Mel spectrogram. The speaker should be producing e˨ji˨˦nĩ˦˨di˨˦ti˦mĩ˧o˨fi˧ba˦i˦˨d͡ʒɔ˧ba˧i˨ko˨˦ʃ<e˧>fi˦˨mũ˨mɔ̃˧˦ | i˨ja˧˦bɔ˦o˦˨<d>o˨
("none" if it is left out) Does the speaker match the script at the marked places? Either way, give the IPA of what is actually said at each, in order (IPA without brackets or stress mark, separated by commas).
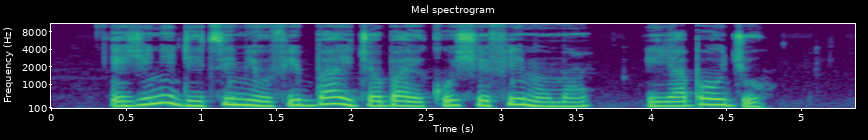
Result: e˧, d͡ʒ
